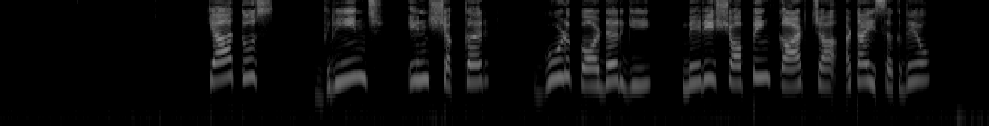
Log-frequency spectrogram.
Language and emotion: Dogri, neutral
